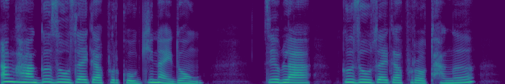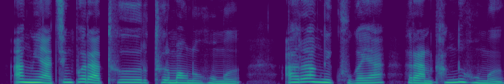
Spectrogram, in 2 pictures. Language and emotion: Bodo, fearful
